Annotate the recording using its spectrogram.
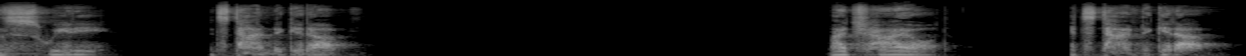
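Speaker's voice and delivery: very quiet, soft, gentle whisper. Retelling Jesus taking her hand and waking her from death: gentle whisper like a mom. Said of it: "And he whispers, like your mom would whisper".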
